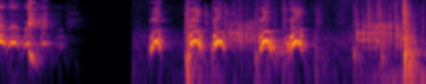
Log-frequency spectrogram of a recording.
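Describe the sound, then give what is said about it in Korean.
A dog named Nangu barks repeatedly, a few sharp barks early, then a run of five or six loud, evenly spaced barks with brief growly edges between them. “아휴 난군이가 짖는 게 수상하네.”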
